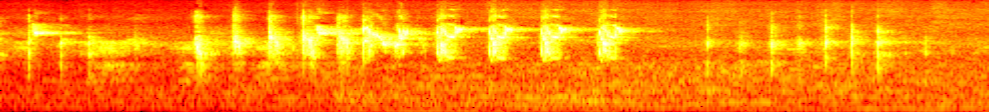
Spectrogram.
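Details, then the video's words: Ngekek chatter of several lovebirds answering each other: clustered harsh high chirps in quick bursts, followed by a lighter run of separate sharp clicks. "Suara Lovebird ngekek panjang❗Suara bikin Lovebird Betmen vs vio vs paskun saling bersautan."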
